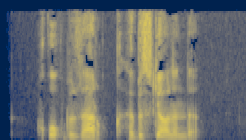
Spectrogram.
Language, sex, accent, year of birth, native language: Uzbek, male, Farg'ona, 2004, Uzbek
